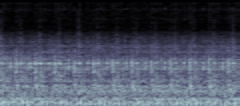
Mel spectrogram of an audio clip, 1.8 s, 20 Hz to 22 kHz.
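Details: Mercedes-Benz CLS W218 at idle: rough running with a hard, rapid knock on top that follows engine revs on light throttle; bottom-end knock from loose oil pump bolts.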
